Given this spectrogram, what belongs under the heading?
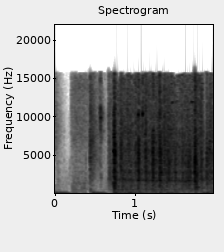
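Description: Loud, rapid automatic gunfire in Warzone, a dense rattling stream of shots with heavy low thumps, close and continuous throughout.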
